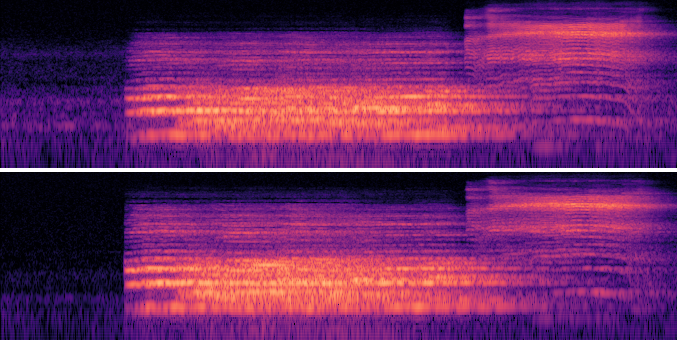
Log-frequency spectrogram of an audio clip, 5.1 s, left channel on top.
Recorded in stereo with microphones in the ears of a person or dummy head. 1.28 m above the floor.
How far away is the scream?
About 1.8 m.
